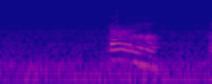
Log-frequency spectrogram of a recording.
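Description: A single short vocal sound about a second in, half a second long, rising briefly and then falling in pitch.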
